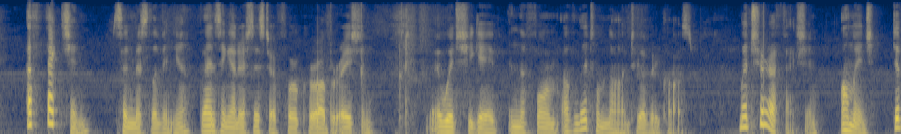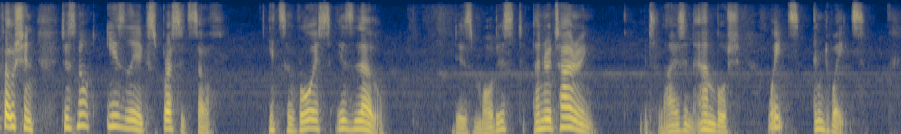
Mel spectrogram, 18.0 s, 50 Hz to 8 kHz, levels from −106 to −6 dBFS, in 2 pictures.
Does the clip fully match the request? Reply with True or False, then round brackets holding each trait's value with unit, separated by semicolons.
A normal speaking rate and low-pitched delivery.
True (160 wpm; 130 Hz)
